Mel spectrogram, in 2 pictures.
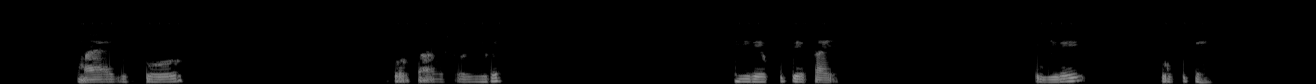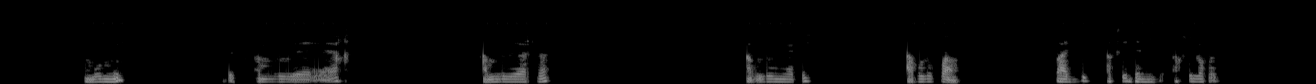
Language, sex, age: Wolof, male, 36-49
